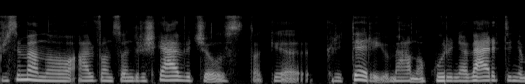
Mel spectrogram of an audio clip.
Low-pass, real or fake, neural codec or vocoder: 9.9 kHz; real; none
